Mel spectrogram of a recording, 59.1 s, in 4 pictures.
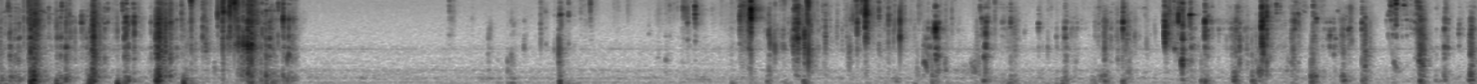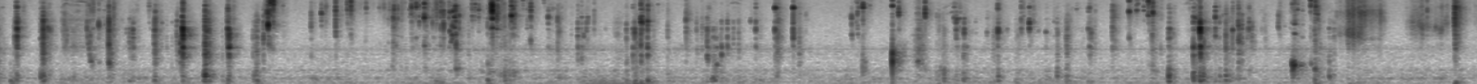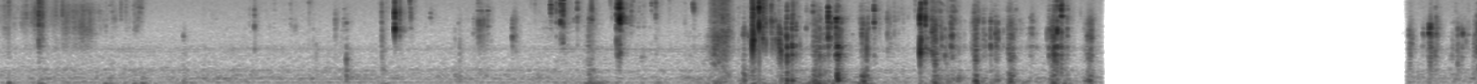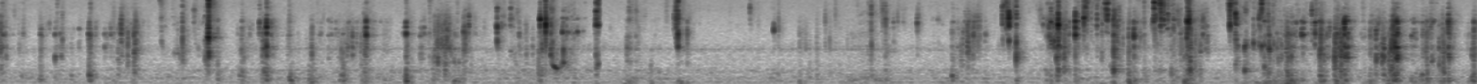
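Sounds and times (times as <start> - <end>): crunchy candy being chewed: 0.0 - 3.0, 6.6 - 30.8, 32.9 - 40.5, 43.6 - 59.0.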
